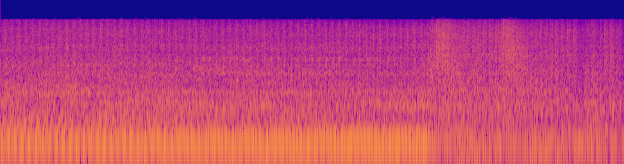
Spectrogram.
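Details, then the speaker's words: Hot rod go-cart, small engine with exhaust pipe ending just in front of the rear end, no muffler yet fitted: harsh, loud, raw popping idle at about four pulses per second; very loud unmuffled exhaust. "But exhaust is very loud. I've got it running right in front of the rear end."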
